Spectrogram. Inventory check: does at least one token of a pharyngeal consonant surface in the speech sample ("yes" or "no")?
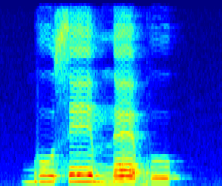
no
